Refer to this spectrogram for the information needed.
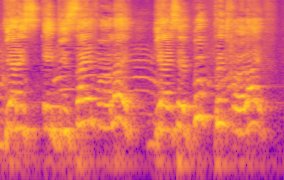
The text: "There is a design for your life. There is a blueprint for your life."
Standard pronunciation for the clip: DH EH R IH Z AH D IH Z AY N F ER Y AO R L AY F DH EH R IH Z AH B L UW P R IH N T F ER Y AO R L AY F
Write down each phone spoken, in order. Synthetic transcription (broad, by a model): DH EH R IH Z AH D IH Z AY N F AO Y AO L AY F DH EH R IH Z AH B UW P R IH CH F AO Y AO L AY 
